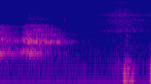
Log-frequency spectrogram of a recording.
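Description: A dog barks faintly, one drawn-out yelp followed by a couple of short, low woofs, with no one talking over it.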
